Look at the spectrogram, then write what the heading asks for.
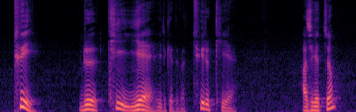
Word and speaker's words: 튀르키예: 이렇게 보다는 이렇게 먼저 앞에 나오고 그러나 정확한 발음은 트윗 르 키예 이렇게 들어요 아시겠죠 자 제가 이렇게 트루키의 지루키의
